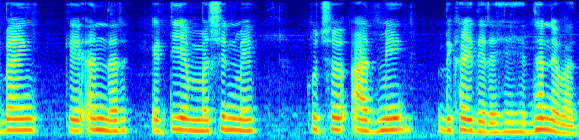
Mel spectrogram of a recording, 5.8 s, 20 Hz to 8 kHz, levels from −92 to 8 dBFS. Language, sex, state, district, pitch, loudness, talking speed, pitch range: Hindi, female, Jharkhand, Jamtara, 235 Hz, -16 LUFS, 145 wpm, 220-245 Hz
